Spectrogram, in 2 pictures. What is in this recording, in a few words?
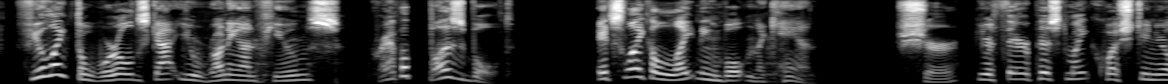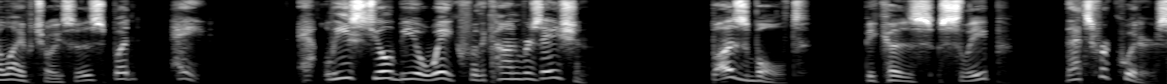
Witty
